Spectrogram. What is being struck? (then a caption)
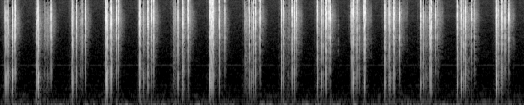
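Smartphone with glass screen in a clear plastic case. Long nails tap the edges of a smartphone's clear plastic case with rose-gold edges and its glass screen. The result is a steady series of short clusters of crisp, bright clicks with almost no low end and a very quick decay.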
